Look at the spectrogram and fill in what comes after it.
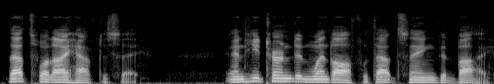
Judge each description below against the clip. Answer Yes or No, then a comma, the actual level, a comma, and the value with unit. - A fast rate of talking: No, average, 195 wpm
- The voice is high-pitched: No, low, 110 Hz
